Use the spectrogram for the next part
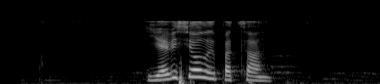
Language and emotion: Russian, positive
